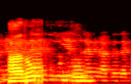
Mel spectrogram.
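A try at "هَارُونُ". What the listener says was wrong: হারুনু হবে না ভাই, ভালো করে পড়েন। এখানে দুটো কায়দা আছে। হারুনু, হা টানাবে, রটা টানাবে। হারুনু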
